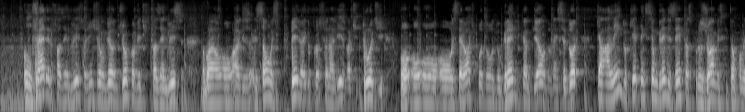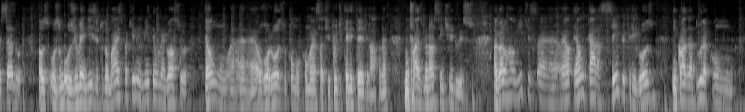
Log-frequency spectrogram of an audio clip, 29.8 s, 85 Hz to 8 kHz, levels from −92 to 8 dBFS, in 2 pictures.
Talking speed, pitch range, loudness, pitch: 185 wpm, 115-150 Hz, -26 LUFS, 130 Hz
